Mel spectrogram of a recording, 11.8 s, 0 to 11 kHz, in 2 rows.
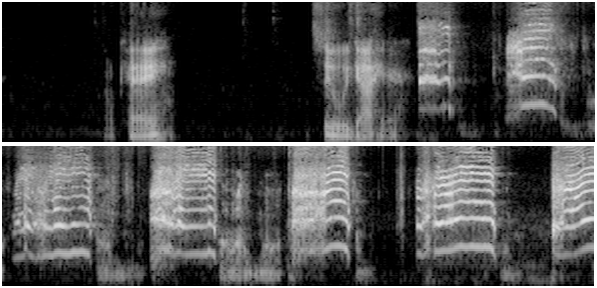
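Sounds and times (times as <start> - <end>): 
speech: 1.1 - 1.8, 3.1 - 4.0
two koalas kicked out of a tree crying and screaming: 4.2 - 11.8.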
